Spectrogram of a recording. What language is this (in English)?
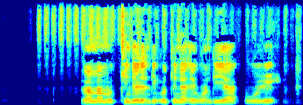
Mokpwe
